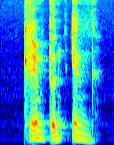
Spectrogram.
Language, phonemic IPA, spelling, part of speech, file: Dutch, /ˈkrɪmpə(n) ˈɪn/, krimpen in, verb, Nl-krimpen in.ogg
- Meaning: inflection of inkrimpen: 1. plural present indicative 2. plural present subjunctive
